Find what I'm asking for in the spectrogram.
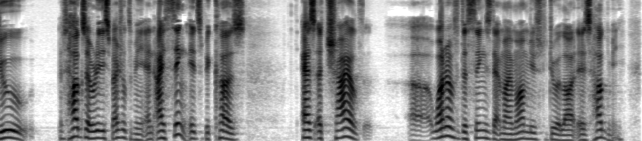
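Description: Speaking at a moderate pace with a non-native accent, a man uses a fairly high pitch and ordinary pitch variation. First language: not English. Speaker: podcast host. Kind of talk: casual monologue. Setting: home recording, close to microphone. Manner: casual, profane.

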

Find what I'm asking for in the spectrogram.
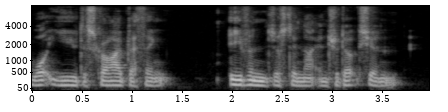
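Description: In a very clean recording with a silent background, a plain, everyday voice speaks at a moderate pace with fairly even intonation. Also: man. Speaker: podcast host. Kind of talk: casual interview.

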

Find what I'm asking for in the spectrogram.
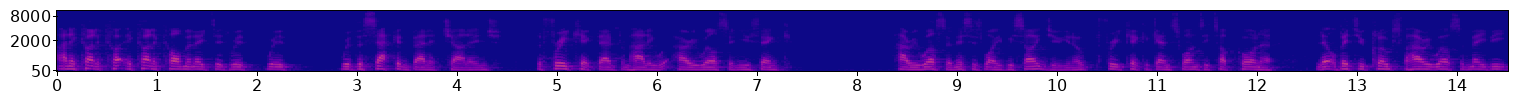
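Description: Against a quiet background, a man with a Cardiff accent talks fairly quickly at a medium pitch, his somewhat breathy voice dark and mellow in tone, with fairly even intonation. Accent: Cardiff Welsh. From Cardiff, Wales. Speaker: podcast co-host. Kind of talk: casual chat.

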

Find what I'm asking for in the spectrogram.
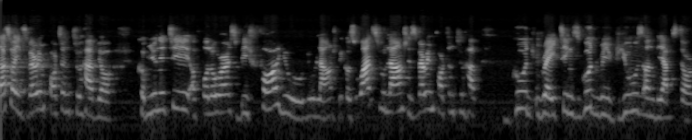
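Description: A woman's fairly high, bright, sharp voice in a French accent, with ordinary pitch variation. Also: moderate pace. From France. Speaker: entrepreneur. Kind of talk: interview.

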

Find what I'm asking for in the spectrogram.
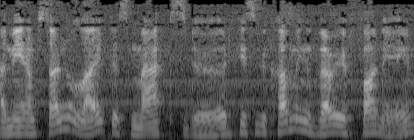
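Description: There is noticeable background noise behind this woman. Her pitch is very deep and low, her pace fairly quick. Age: young. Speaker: podcast host. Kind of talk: casual solo commentary on celebrity news. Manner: halting, many fillers.

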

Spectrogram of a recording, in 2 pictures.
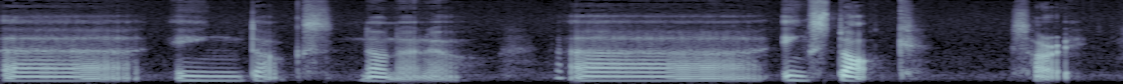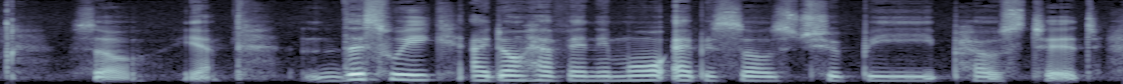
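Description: With a Chinese accent, a woman speaks at a very slow pace, the sound dry and close with no echo. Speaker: podcast host. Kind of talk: casual monologue. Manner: halting.

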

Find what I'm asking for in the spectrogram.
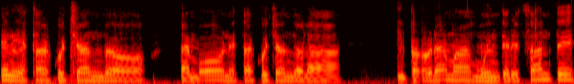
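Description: A man with a Rioplatense accent at a fairly slow pace, medium pitch, ordinary pitch variation and very even loudness. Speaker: football radio host. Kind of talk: interview. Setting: phone call. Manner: talkative.

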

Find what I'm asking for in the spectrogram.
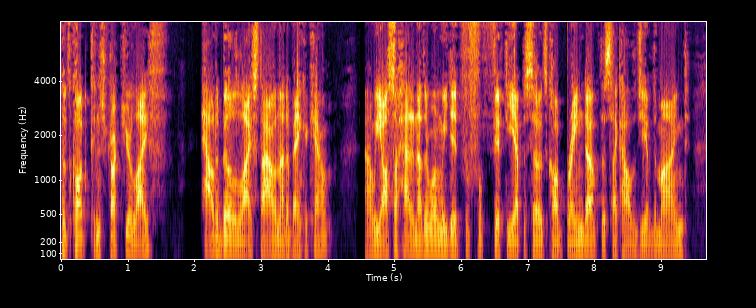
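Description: This man talks at a very fast pace in an American accent with a fairly low pitch. The recording is very clean, with a silent background. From Texas, Houston. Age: 40s. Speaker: business owner and coach. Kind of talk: interview. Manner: animated.

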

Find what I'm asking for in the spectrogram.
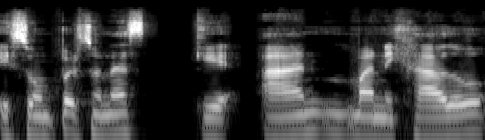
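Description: The sound is dry and close, with no echo. The speaker is a man. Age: 30s. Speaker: linguist and language school director. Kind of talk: casual interview conversation.

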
